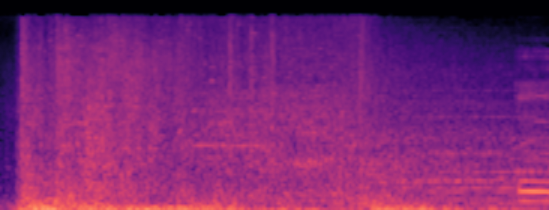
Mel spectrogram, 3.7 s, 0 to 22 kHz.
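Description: A house blown up by a bomb in Fairfax in 1923: a powerful explosion booms out, followed by a sustained, deep rumbling roar that stays loud for several seconds before a brief tonal ringing emerges at the end. No one speaks.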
